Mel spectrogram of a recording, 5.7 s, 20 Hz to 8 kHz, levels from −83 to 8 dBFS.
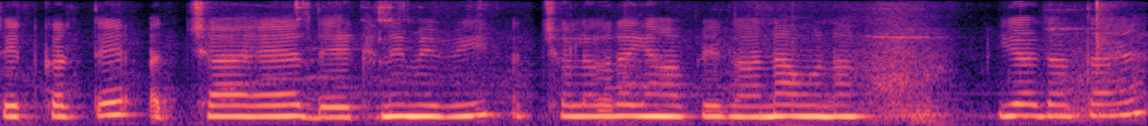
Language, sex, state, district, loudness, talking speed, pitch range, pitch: Hindi, female, Uttarakhand, Tehri Garhwal, -13 LUFS, 175 wpm, 255-265 Hz, 260 Hz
